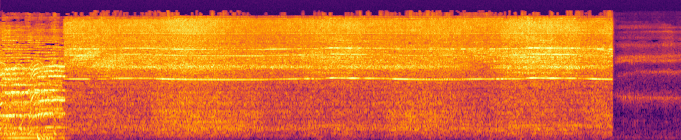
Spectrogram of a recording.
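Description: A vacuum cleaner hums steadily.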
